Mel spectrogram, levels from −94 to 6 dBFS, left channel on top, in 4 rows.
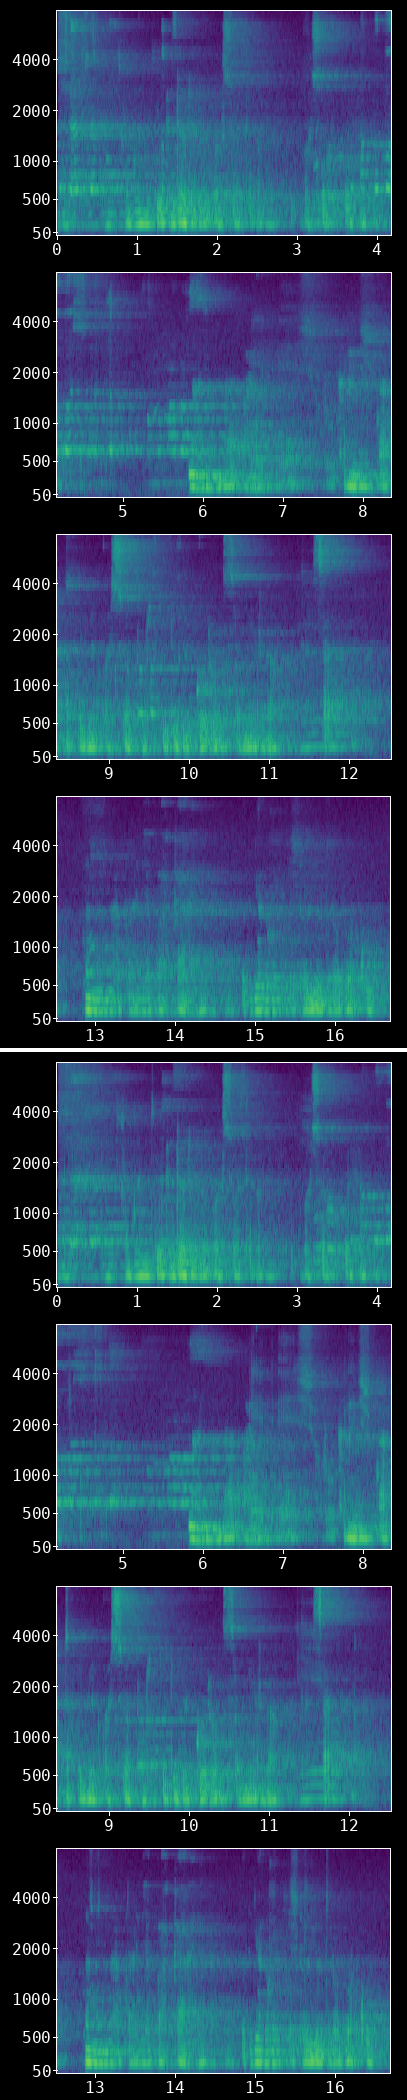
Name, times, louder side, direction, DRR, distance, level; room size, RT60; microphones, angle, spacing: voice 1, 0.0-0.8 3.1-3.2 4.1-4.9 5.3-5.8 9.3-9.4 12.8-13.1, left 2 dB, 45° left, 0 dB, 0.6 m, -37 dB
voice 2, 0.6-2.7 3.1-4.0 5.8-7.1 7.7-8.3 8.6-11.2 11.6-11.8 12.9-16.5, right 1 dB, 15° right, 2 dB, 0.4 m, -29 dB
voice 3, 3.0-3.5 6.6-8.1 8.4-8.6 9.3-9.6 11.3-11.9 12.2-12.7 15.2-16.3, right 3 dB, 85° right, 4 dB, 0.5 m, -42 dB
7.2 x 3.0 x 4.4 m, 2.7 s
head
